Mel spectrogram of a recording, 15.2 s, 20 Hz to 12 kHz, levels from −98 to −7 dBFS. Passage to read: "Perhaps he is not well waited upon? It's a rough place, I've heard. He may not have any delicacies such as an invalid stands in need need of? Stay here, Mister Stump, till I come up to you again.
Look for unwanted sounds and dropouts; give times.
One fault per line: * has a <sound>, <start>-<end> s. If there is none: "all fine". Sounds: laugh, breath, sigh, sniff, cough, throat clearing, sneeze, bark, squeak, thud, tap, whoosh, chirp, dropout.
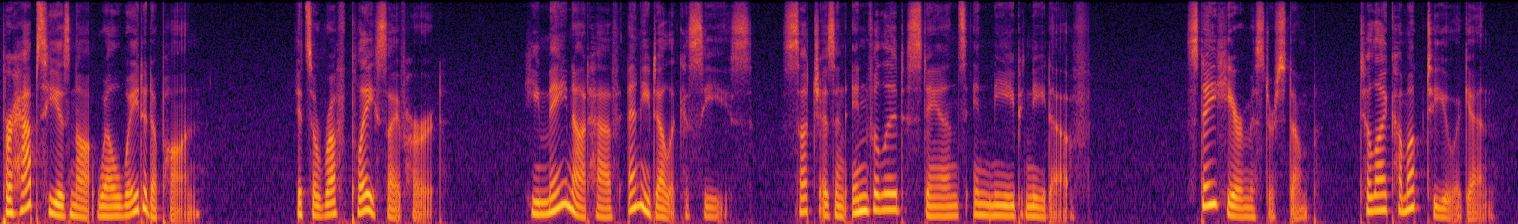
all fine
